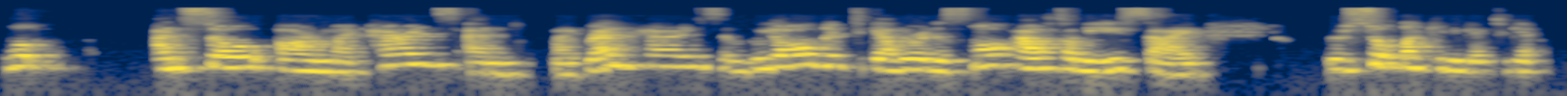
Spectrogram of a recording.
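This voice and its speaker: An actress playing an earnest, idealistic young Russian émigré scientist in a 1950s period drama at a table read. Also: female voice, a little high, expressive, fairly quick, natural voice. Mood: confessional, sad. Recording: echoey room, distant microphone.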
